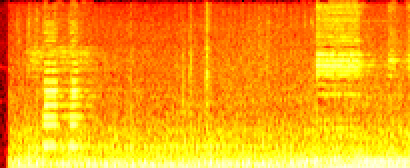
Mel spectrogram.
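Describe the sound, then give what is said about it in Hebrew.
A taxi's car engine rumbles steadily and loudly throughout a ride in Bnei Brak, with two short, bright horn toots cutting in, one near the start and another at the end. No one speaks. “בוא נקשיב לנסיעה פנימית של אחד מהנהגים במוניות בני ברק.”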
